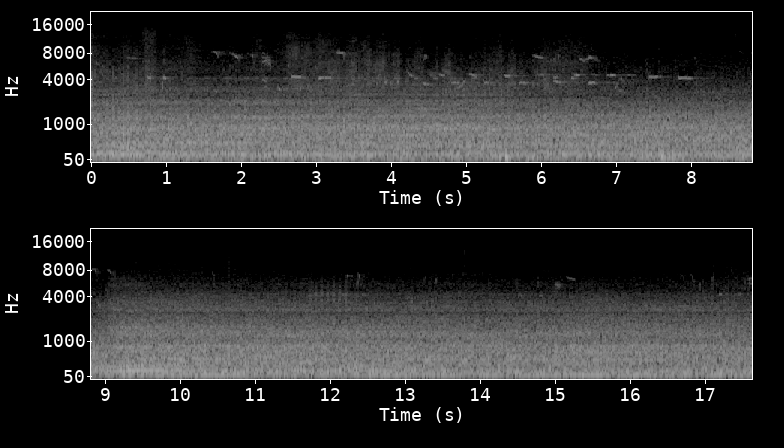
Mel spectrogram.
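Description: Distant passenger train running across a stone railway viaduct: a steady low rumble. Small birds chirp over it during the first half.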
